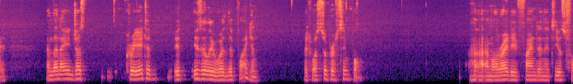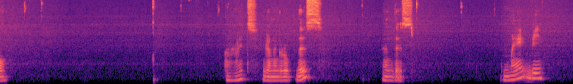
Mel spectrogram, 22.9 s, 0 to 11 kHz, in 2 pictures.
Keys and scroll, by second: 14.5 super+g, 18.7 super+g.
